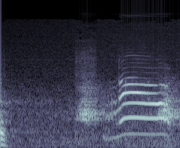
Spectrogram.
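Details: Nearly nine-year-old ginger rescue tomcat meows once: a soft murmur, then a clear meow that rises at the start and holds level for about half a second, with a person's voice just around it.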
